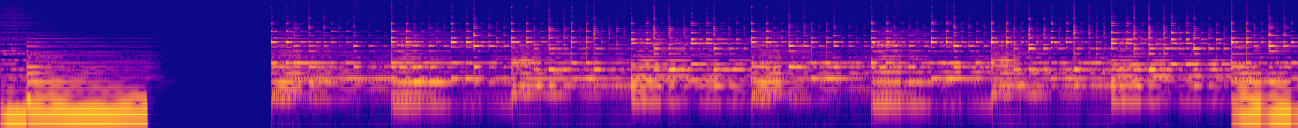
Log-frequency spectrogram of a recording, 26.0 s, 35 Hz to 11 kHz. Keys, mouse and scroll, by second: 5.4 ctrl+alt+KP_0, 7.8-10.7 drag, 14.0-17.4 middle drag, 17.4 KP_7, 19.6 click, 20.8 s, 24.6 KP_1.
